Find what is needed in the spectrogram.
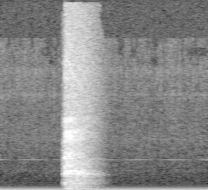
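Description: One short breath drawn by a man during a pause in his speech, lasting about half a second and coming a little after the start, over a faint steady low hum; otherwise near silence.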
